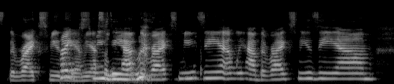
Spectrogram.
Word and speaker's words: Rijksmuseum: Pronouncing it Oh, incorrectly. Reykjavik. The Rijksmuseum.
